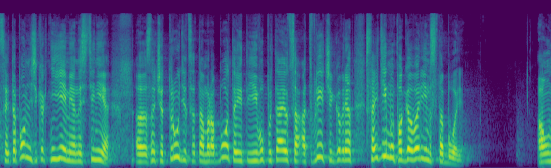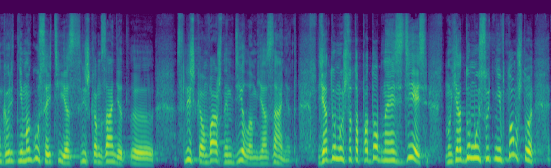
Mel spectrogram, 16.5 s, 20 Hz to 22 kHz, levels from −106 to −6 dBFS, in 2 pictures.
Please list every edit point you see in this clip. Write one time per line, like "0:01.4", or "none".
0:14.9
